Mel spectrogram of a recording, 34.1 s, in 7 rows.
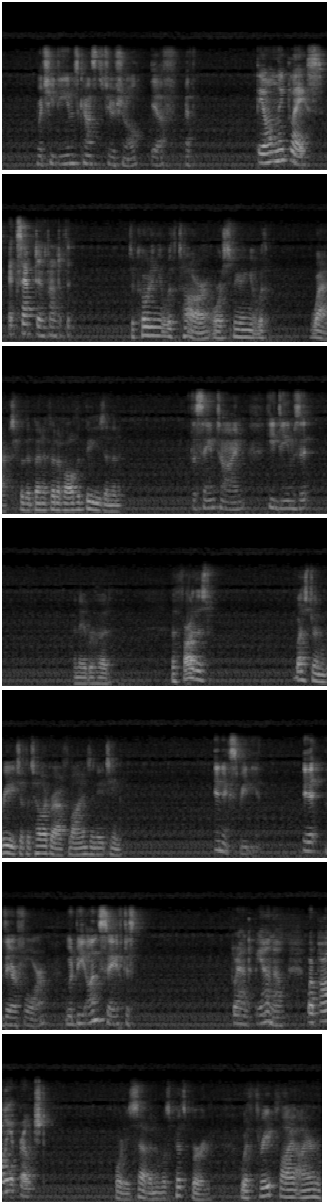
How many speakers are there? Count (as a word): three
